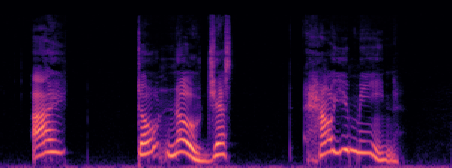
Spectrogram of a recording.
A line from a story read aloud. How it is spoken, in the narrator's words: she stammered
